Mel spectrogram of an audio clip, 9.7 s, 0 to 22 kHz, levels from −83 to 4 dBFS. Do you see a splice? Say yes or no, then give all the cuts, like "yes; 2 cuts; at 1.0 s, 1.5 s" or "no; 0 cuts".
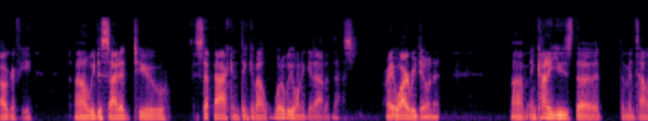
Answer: yes; 1 cut; at 4.0 s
